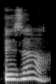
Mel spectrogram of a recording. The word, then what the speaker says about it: bizarre: Mais il y a une chose intéressante qui arrive aux "I" non accentués dans la prononciation RP- il a tendance à se transformer en [ɪ] comme dans "bit" cela signifie que dans la RP, vous pouvez vraiment entendre la différence entre "bazaar" (RP) et "bizarre" (RP).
